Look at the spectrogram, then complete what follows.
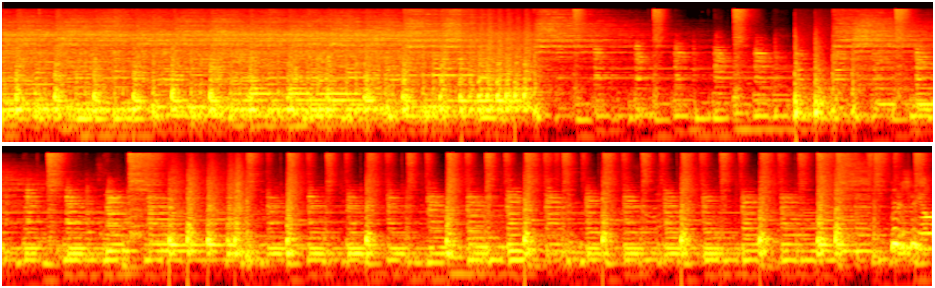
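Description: Live rockabilly band playing: drum kit, upright bass and electric guitars. About seven seconds in the full, dense sound drops away to a sparser part of separate drum hits and bass notes, which builds back up with steady, quickening drum strokes.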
